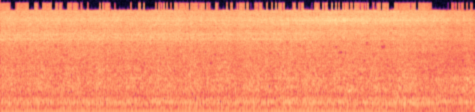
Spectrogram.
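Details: Grain mill grinding whole grain into fine cattle feed, with a bag held over the blower outlet: smooth, even roar with a steady hum and no knocks or surging while grain feeds through, then it stops cleanly; the mill runs healthy.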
